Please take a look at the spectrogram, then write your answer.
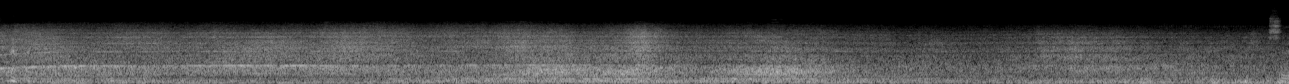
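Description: A Boeing 777 jet climbing out after departure, a steady broad roar of engines heard from a distance, swelling and easing slightly over time.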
